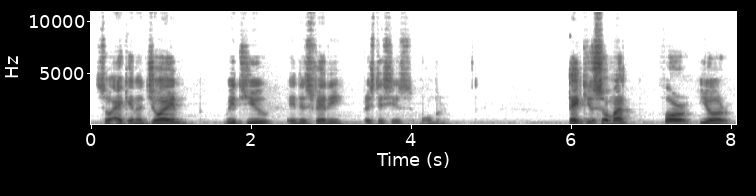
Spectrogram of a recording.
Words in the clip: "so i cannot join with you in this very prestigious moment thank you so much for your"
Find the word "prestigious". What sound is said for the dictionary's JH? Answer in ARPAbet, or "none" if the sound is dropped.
SH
